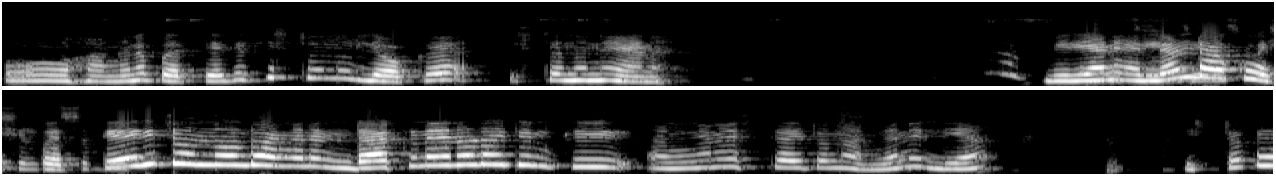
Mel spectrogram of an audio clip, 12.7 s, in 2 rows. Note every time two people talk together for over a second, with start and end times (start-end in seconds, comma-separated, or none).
5.4-7.0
